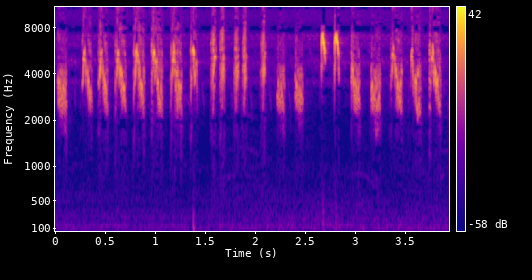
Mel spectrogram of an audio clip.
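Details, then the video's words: Continuous ngacor singing of a clamorous reed warbler, kept as tutor song for other birds: fast, regular harsh notes, roughly five per second, with two sharp high pips near the end. "BURUNG KERAK BASI NGACOR COCOK BUAT MASTERAN"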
